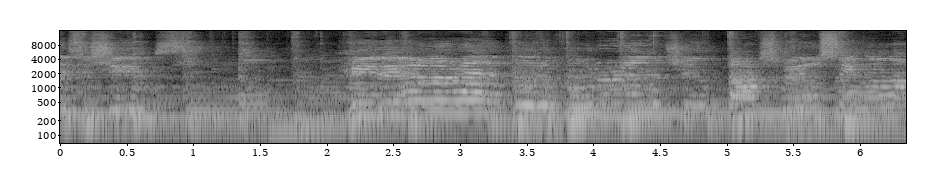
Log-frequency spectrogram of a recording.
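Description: Live country song: two acoustic guitars strummed together under singing, with sung phrases rising in pitch.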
